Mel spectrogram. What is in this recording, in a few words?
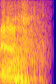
pain, hgrunt; svencoop; cracklife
